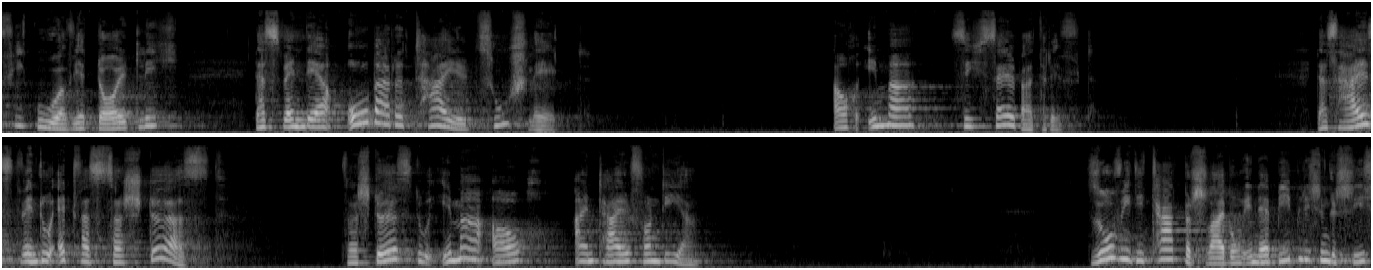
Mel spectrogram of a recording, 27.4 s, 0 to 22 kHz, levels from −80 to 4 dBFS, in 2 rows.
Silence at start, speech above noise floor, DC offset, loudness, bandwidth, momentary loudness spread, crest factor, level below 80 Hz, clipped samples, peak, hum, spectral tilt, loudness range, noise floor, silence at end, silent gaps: 0 s; 35 dB; under 0.1%; -29 LUFS; 16.5 kHz; 12 LU; 20 dB; -58 dBFS; under 0.1%; -12 dBFS; none; -4.5 dB/octave; 10 LU; -63 dBFS; 0 s; none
